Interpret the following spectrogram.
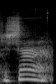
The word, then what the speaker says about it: já: Ok, so before we see the first usage of ‘já’ let´s work with the pronunciation. It's 'já' as in 'vision'.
